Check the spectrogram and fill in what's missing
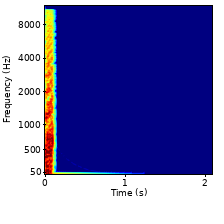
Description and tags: Attack Zound-47
A short electronic sound effect similar to "Attack Zound-46" but lower in pitch. This sound was created using the Waldorf Attack VSTi within Cubase SX.
electronic, soundeffect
